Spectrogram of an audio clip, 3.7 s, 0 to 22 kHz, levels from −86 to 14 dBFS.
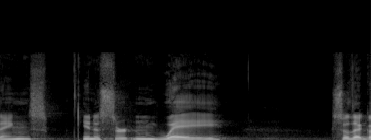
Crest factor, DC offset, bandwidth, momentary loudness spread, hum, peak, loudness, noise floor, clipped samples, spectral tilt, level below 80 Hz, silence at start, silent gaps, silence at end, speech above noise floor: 20 dB; under 0.1%; 13.5 kHz; 17 LU; none; -6 dBFS; -26 LUFS; -67 dBFS; under 0.1%; -5.5 dB/octave; -70 dBFS; 0 s; none; 0 s; 42 dB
